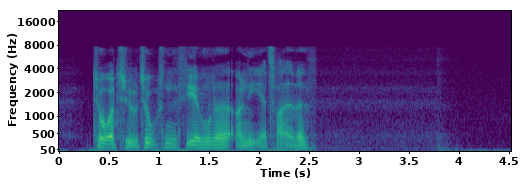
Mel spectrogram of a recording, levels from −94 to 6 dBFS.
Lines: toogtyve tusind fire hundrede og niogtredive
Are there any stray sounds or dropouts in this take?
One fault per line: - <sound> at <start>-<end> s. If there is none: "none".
none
